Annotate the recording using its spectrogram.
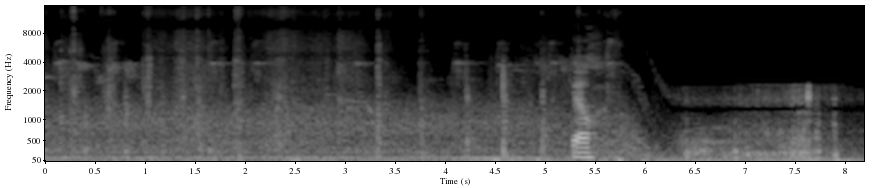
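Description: Faint footfalls of a light jog in running shoes on brick pavers, heard as soft scattered taps over quiet outdoor ambience. About six seconds in, the sound turns dull and muffled.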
